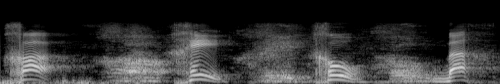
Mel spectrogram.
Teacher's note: lidahnya harus terangkat sehingga bunyinya akan menjadi bunyi yang tebal. Ciri karakter istilah adalah dibacanya bunyinya terdengar tebal.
